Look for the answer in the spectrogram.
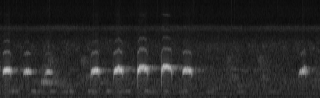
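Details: Series of short, tonal hoots from a jungle owlet: three notes, a brief gap, then five louder ones in quick succession, followed by a pause and a single final note; quiet hum underneath.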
